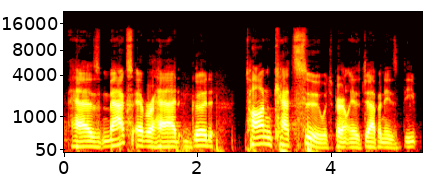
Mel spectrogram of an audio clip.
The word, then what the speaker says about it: tonkatsu: kissaten just it's like you have to it's tonkatsu is how you pronounce it of course I set the bar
